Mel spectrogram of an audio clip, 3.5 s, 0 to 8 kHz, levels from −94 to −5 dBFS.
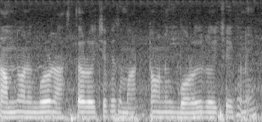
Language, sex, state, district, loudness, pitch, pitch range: Bengali, male, West Bengal, Jhargram, -16 LUFS, 125 Hz, 120-125 Hz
